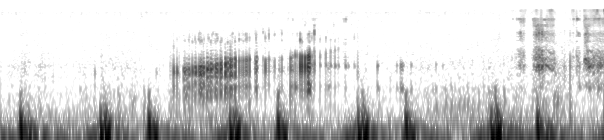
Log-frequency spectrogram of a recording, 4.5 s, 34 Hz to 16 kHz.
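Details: Bowel sounds recorded while sleeping alongside heart sounds: dull, regular low heartbeats about 60 a minute, overlaid by gurgling, bubbling stomach rumbles; normal bowel sounds.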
